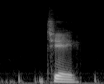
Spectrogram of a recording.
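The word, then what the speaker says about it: چ: बाद आता है ये, इसको बोला जाता है चे। और इसकी जो आवाज़ है, इसका उच्चारण वो हिंदी के चा जैसा है।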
